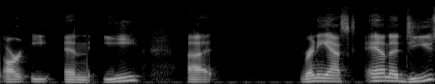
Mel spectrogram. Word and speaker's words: Rene: Okay, so I have a question in the chat, and I believe we pronounce his name Rene, R-E-N-E.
